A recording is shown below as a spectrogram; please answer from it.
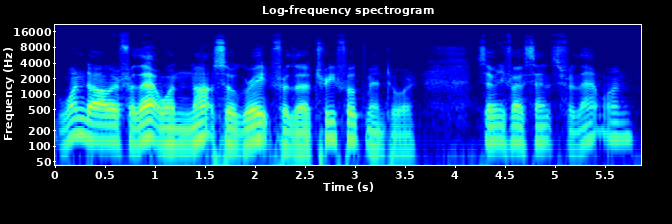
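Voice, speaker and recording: A man hosting a live card unboxing, chatting casually in a rambling way with fillers and excited exclamations. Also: medium pitch, normal speed, no room sound.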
